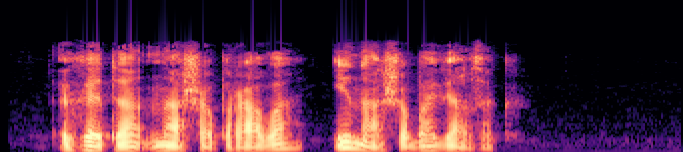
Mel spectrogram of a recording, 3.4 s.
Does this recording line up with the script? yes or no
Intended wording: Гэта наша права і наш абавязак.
yes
